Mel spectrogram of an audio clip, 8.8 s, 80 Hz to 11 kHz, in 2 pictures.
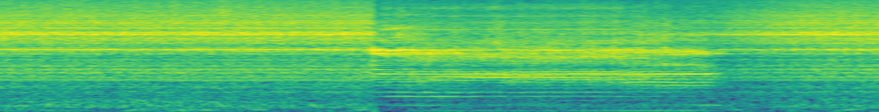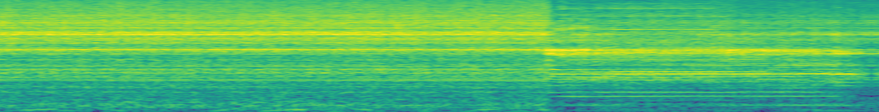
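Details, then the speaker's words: CNC roughing of AR15 gas block: thin high-pitched singing over the cut, end mill chatter at 1900 rpm, worse when briefly reset to 2125 rpm; dropping to 1700 rpm sounded better. "it's still a bit chattery so 2125 would certainly be more chattery and i actually uh reset the override later in this program just for a moment you can hear how bad it sounds"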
